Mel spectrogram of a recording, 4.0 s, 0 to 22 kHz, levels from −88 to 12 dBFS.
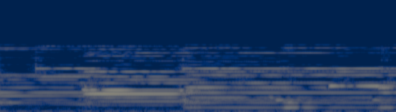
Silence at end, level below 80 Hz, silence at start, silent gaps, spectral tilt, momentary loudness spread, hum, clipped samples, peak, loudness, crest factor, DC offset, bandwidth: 0 s; -72 dBFS; 0 s; none; -2.5 dB/octave; 12 LU; none; under 0.1%; -26 dBFS; -42 LUFS; 16 dB; under 0.1%; 4.5 kHz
